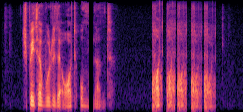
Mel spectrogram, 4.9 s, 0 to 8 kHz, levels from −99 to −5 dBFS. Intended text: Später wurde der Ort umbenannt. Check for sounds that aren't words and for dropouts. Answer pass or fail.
fail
